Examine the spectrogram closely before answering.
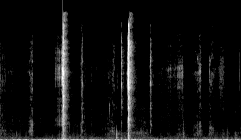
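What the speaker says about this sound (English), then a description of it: "you are going to cut all the way along this line" Scissors snip through wound yarn while a pom pom is made, two crisp distinct cuts about a second apart, close and clear over quiet rustling.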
